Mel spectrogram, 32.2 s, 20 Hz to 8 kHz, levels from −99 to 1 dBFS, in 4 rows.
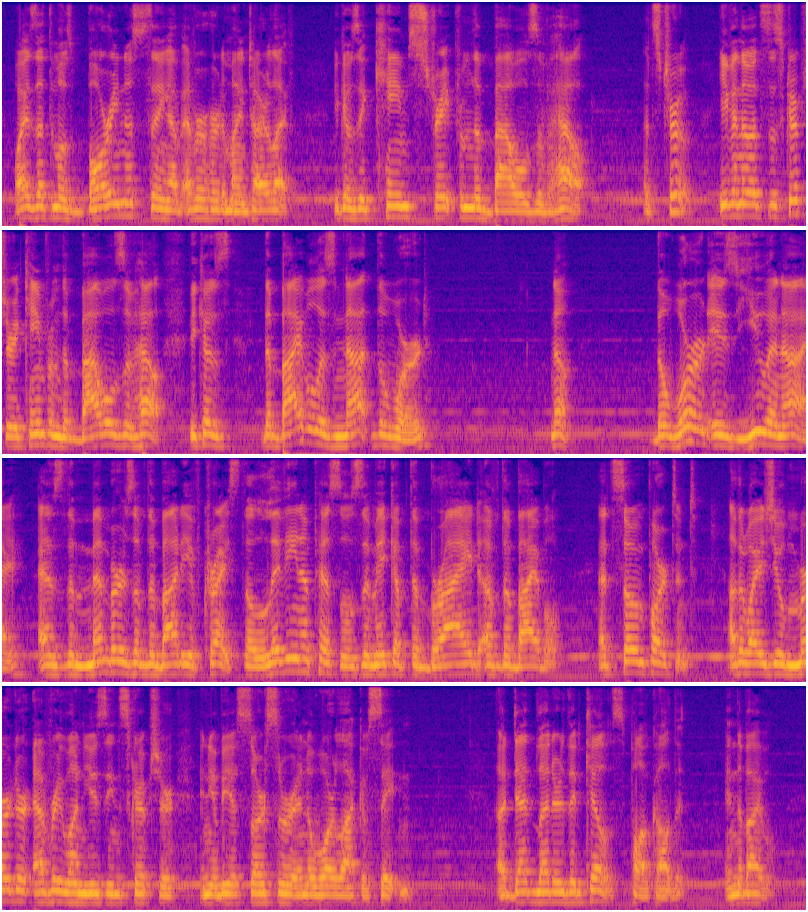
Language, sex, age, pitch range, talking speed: English, male, 20-39, 120-150 Hz, 185 wpm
